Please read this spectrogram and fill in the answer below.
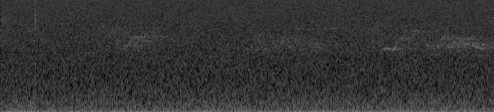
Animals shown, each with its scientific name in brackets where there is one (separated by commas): Scarlet Tanager (Piranga olivacea), Red-eyed Vireo (Vireo olivaceus)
